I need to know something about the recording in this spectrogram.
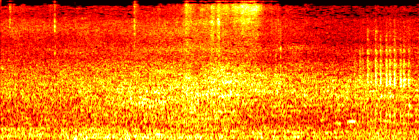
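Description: Steady low engine hum heard from inside a small car's cabin.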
